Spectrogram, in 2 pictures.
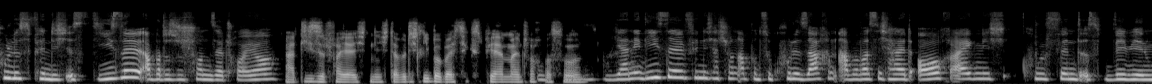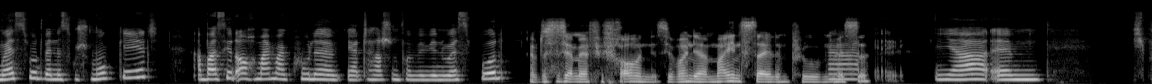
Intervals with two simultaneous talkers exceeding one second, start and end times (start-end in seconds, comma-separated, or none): none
